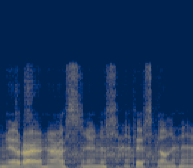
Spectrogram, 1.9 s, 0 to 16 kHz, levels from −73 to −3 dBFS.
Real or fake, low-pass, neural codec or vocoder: fake; 9.9 kHz; autoencoder, 22.05 kHz, a latent of 192 numbers a frame, VITS, trained on many speakers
